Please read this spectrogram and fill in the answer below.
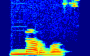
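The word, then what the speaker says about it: nervous: है इसमें ई आर, एन और वी के बीच में ई आर आ रहा है, तो इसे हम क्या प्रोनाउंस कर रहे हैं आ के रूप में।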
